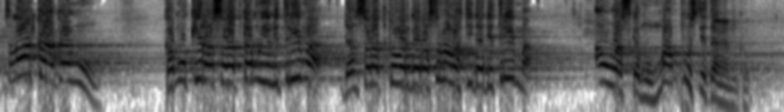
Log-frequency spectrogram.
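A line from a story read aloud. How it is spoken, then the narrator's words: Shouting. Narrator (Indonesian): Ibnu Mutahhir berteriak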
